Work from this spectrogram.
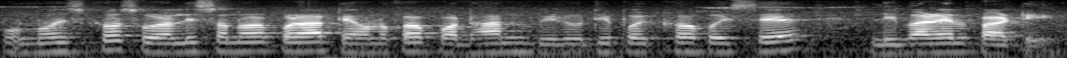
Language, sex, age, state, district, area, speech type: Assamese, male, 30-45, Assam, Golaghat, urban, read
